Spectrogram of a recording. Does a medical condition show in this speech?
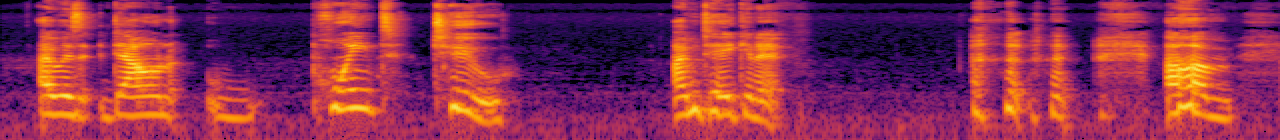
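No.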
